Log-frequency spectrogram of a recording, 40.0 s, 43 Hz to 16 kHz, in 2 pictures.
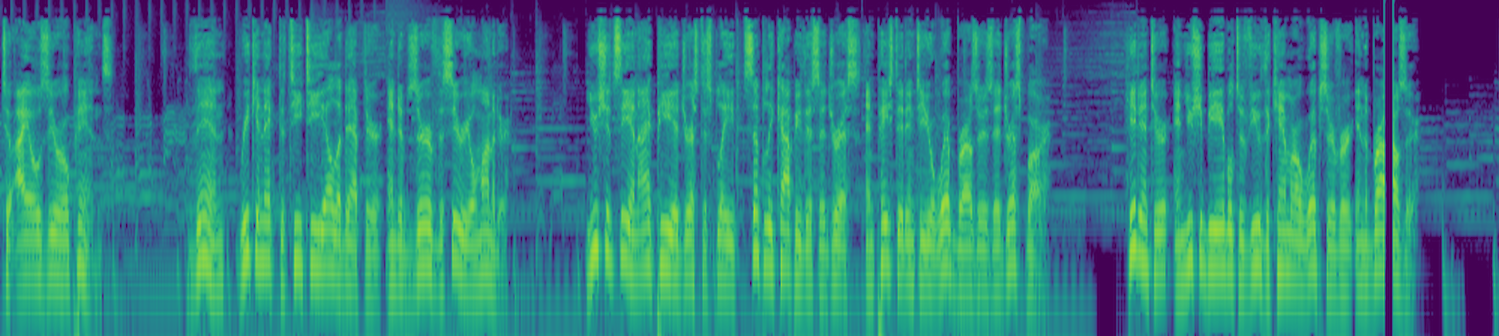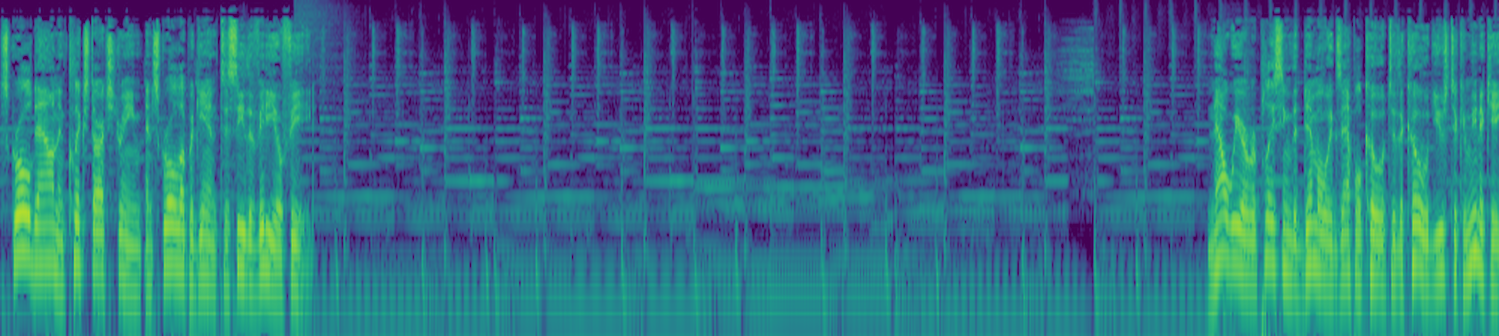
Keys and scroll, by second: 15.1 ctrl+v, 15.9 Return.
